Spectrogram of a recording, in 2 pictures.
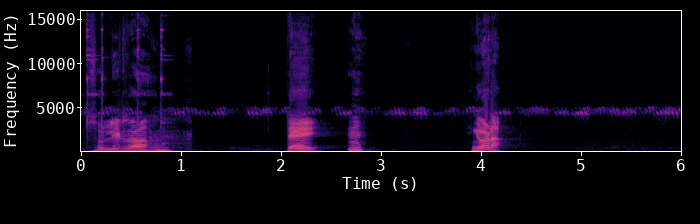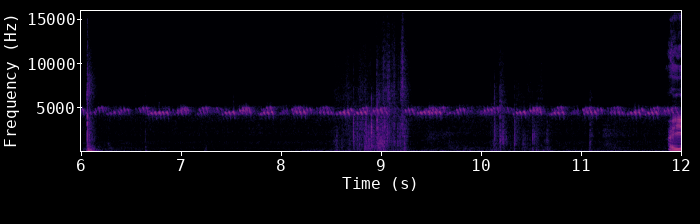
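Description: Crickets chirping in a steady, fast-pulsing high trill. Several short voice sounds come near the start and around two and four seconds in, with a single sharp click about six seconds in.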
